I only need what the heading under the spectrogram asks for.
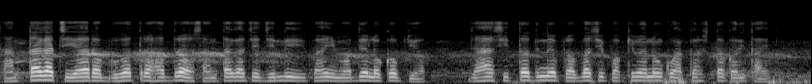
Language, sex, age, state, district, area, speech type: Odia, male, 18-30, Odisha, Kendrapara, urban, read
